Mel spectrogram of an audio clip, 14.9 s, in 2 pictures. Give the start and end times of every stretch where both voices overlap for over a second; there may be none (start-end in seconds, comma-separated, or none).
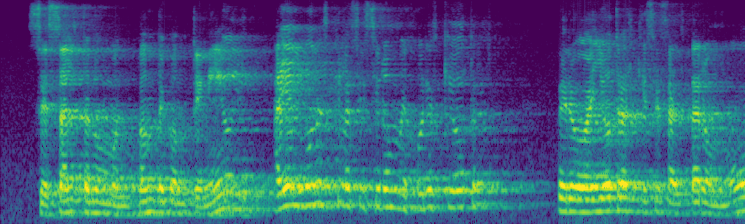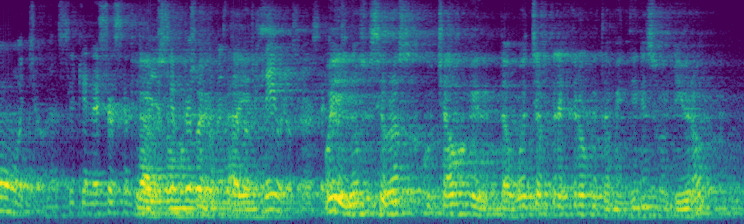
8.8-10.2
